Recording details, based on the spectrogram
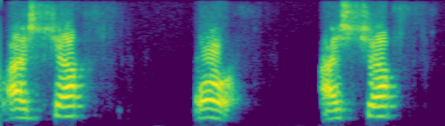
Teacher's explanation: قاف پر بھی پڑھا جائے گا، اس پر قلقلہ بھی ہوگا ساکن حالت میں، اور اس کی تشدید بھی سختی سے ادا ہوگی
